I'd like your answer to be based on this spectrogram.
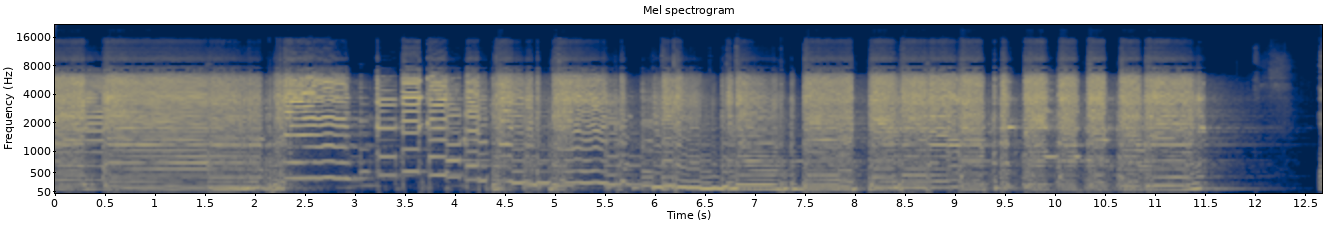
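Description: Distorted electric guitar through a Line 6 Pod HD500's Plexi Lead model of a Marshall Super Lead 100 at gain 70, loud crunchy chords and a descending lead run, then choppy stabs before cutting off.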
